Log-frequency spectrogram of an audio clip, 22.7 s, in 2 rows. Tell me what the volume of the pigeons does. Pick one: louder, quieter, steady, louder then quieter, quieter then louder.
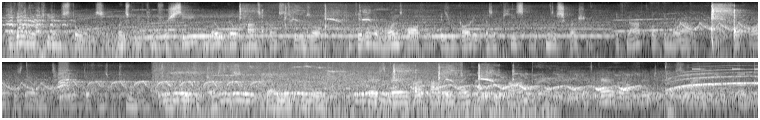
quieter.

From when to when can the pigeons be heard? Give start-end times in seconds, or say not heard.
13.6-22.6.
